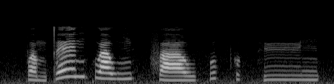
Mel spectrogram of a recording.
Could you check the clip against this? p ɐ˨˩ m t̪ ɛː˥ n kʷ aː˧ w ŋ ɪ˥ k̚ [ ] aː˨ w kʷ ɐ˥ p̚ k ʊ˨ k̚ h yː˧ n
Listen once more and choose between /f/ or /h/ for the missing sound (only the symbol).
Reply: f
